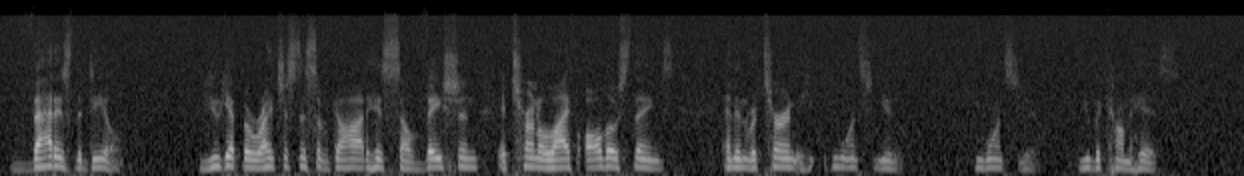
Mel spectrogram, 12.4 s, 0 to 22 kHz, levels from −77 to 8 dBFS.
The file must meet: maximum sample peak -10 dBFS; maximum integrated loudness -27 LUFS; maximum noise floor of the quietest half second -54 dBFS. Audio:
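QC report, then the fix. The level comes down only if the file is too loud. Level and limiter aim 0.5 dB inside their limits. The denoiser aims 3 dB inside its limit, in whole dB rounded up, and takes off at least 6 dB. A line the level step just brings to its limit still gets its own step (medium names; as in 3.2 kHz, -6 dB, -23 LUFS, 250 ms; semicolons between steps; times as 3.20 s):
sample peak -7.5 dBFS: fail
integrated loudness -31.0 LUFS: pass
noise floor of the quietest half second -48 dBFS: fail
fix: noise reduction 9 dB, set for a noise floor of -48 dBFS; peak limiter -10.5 dBFS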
